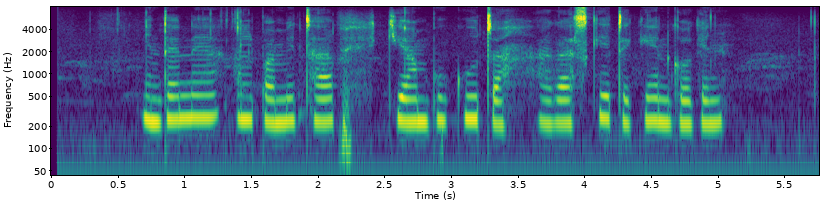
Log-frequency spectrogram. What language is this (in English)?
Kalenjin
